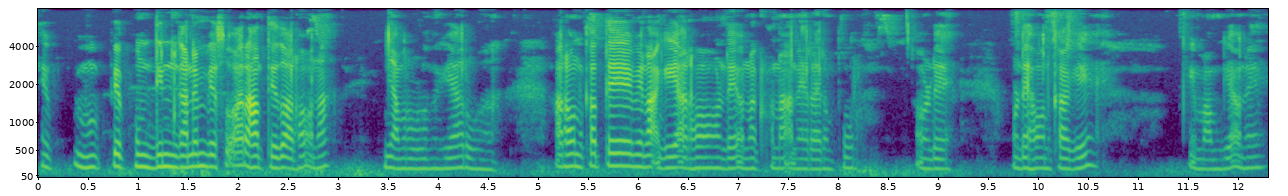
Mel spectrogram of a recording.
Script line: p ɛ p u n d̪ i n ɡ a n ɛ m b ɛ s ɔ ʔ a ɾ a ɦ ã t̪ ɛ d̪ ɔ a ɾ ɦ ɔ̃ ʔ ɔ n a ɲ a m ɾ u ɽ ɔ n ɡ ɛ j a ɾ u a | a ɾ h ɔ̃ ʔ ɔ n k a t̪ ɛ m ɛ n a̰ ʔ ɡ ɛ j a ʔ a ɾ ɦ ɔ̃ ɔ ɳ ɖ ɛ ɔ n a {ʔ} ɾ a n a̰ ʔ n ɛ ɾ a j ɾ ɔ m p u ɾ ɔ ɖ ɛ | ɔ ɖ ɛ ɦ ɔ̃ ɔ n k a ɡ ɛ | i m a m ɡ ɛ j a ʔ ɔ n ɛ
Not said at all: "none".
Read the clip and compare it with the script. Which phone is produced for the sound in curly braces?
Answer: k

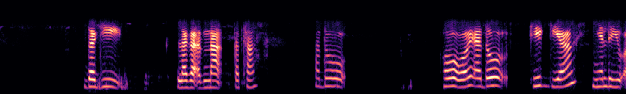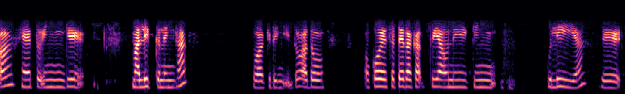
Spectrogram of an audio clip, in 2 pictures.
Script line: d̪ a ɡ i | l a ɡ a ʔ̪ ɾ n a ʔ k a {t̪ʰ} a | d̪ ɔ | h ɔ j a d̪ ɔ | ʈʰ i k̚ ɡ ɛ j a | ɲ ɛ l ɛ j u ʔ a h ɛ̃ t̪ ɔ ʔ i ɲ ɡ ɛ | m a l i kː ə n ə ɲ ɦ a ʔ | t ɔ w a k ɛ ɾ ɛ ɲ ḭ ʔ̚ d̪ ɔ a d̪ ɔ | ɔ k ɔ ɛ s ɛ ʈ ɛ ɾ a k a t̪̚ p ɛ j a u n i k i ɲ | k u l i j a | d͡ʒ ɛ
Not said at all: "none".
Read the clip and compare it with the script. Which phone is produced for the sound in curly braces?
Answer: t̪ʰ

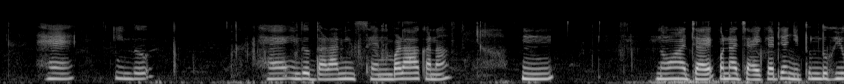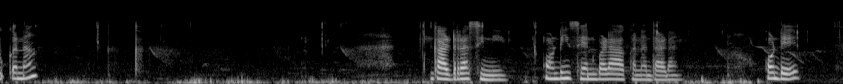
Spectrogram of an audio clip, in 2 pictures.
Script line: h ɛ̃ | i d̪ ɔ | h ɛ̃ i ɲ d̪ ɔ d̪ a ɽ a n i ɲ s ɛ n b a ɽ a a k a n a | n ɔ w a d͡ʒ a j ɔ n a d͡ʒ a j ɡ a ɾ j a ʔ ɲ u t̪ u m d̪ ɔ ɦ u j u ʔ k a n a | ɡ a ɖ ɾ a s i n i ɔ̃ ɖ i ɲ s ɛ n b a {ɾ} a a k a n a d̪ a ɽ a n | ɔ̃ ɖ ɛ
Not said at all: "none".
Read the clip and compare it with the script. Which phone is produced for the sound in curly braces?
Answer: ɽ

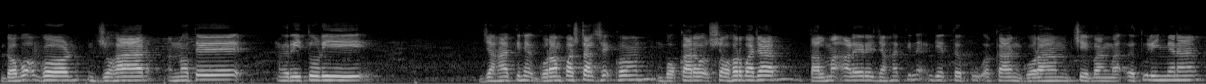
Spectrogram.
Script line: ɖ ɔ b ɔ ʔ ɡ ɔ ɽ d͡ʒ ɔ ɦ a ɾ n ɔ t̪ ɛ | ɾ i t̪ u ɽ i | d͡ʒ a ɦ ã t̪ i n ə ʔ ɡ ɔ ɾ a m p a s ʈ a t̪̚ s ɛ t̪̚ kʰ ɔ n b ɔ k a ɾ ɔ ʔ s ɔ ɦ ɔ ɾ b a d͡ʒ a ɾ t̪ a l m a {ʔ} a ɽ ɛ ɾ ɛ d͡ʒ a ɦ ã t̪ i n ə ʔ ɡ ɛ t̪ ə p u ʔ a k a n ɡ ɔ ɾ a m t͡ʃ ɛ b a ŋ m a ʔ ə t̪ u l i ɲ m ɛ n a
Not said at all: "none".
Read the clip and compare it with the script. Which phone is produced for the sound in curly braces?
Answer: ʔ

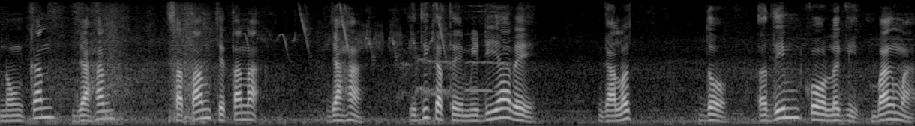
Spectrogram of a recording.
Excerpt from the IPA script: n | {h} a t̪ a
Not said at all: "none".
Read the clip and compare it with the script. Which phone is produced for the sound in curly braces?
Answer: s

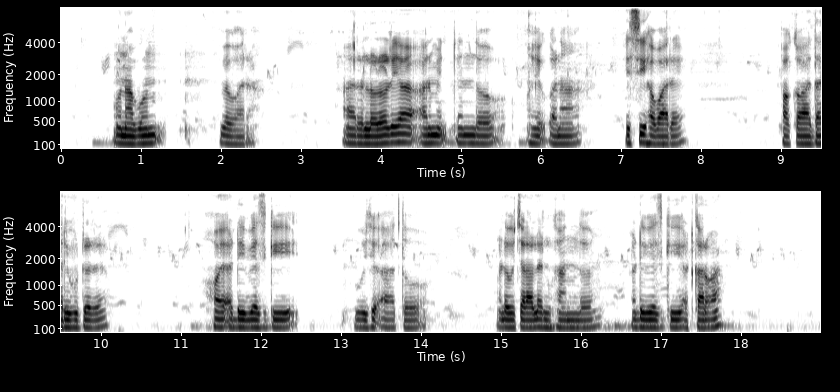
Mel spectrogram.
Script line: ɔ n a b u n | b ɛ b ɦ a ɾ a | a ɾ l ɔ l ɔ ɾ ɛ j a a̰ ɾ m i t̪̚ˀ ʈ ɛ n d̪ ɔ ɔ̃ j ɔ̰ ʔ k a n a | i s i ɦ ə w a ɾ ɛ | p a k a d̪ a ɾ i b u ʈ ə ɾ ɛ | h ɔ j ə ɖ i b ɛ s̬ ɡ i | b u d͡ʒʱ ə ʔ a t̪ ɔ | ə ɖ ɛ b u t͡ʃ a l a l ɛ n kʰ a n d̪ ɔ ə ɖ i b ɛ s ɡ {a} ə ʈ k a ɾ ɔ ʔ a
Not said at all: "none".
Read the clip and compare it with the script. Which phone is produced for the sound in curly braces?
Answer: i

